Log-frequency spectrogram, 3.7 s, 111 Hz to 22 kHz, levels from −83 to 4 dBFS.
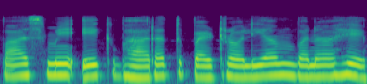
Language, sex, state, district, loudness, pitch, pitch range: Hindi, female, Madhya Pradesh, Bhopal, -12 LUFS, 190 Hz, 180-200 Hz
